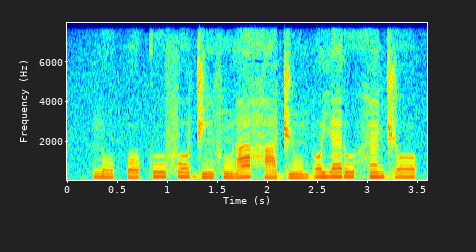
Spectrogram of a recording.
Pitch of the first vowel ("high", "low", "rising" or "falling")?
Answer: low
